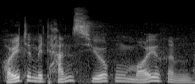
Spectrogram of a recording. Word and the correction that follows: Meurer: Hallo. Meurer. Meurer. – Meurer, richtig. wow.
